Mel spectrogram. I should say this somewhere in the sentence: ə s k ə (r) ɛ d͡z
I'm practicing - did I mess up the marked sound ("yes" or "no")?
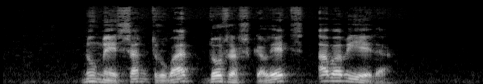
yes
